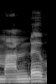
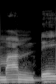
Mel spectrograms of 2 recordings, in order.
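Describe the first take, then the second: First: "মানডে" with a short, simple "de" ending; "মানডে" with a quick final vowel and no glide; common pronunciation. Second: "মানডে" with a drawn-out "dei" glide; "মানডে" ending in a long rising "ei"; correct pronunciation. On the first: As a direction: say "মানডে" the everyday Bangla way, as "man-de". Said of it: "যদি আমরা মানডে বলি". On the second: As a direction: say "মানডে" carefully as "man-DEI", lifting at the end. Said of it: "শুদ্ধ উচ্চারণটা হবে মানডে". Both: Shown as a demonstration.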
